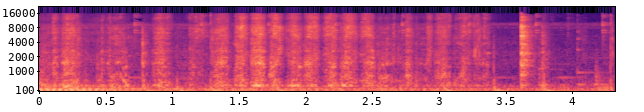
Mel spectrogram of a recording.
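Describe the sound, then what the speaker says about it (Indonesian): A steel needle for stitching shoe soles is rasped with an iron hand file, giving repeated scraping strokes in a steady back-and-forth rhythm, close and fairly loud, with one sharper stroke near the end and no talking. "Kita perbaiki lagi dengan kikir besi seperti ini"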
